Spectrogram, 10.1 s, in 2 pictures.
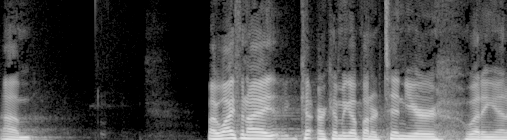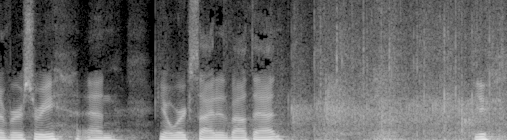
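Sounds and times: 
speech: 0:00.0 - 0:00.5, 0:02.1 - 0:09.0, 0:09.8 - 0:10.1
audience applause: 0:07.2 - 0:10.1.

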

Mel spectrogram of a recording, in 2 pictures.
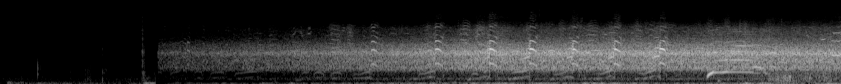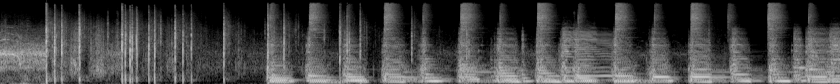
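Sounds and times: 
large flock of geese honking: 0:01.6 - 0:15.8
sharp cracks: 0:08.7 - 0:14.0.

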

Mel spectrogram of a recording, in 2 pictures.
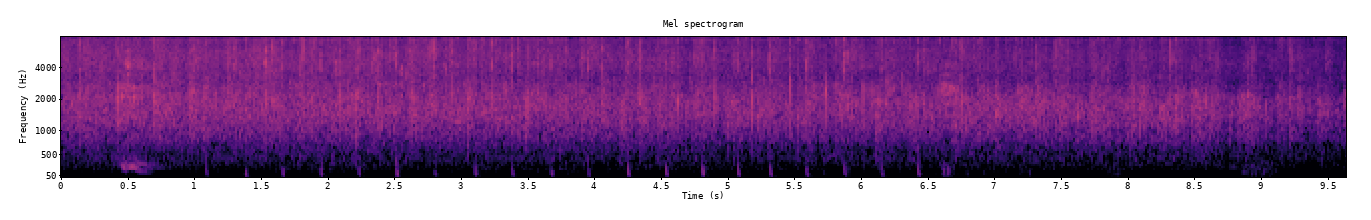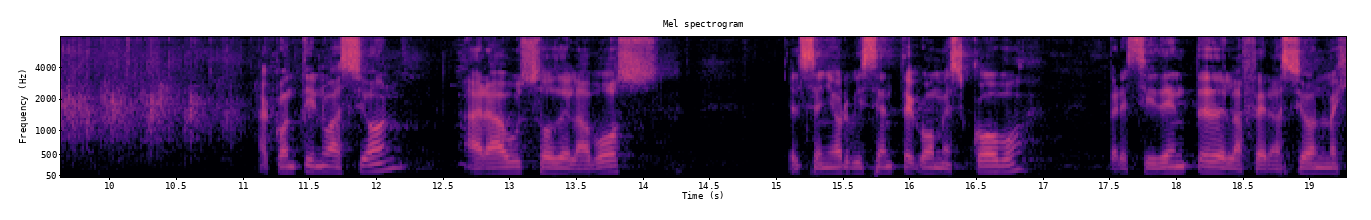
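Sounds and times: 
audience applause: 0:00.0 - 0:11.1
speech: 0:11.2 - 0:14.2, 0:15.1 - 0:19.2.

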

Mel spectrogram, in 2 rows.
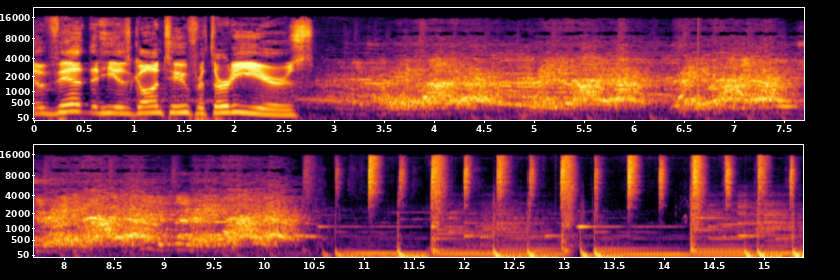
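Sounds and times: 
speech: 0:00.0 - 0:02.8
crowd heckling and chanting at Mitch McConnell at a Kentucky event: 0:00.7 - 0:10.8
music with a steady beat: 0:10.5 - 0:15.3.

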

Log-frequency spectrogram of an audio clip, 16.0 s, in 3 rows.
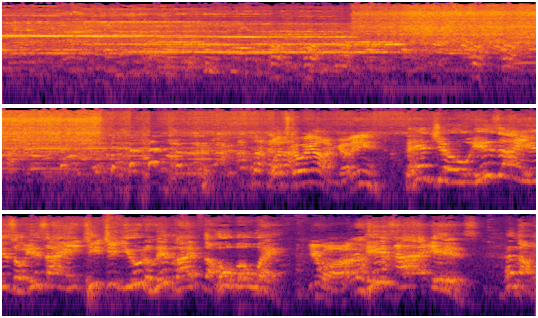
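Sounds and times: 
train screeching to a sudden halt: 0:00.0 - 0:06.6
laughter: 0:01.2 - 0:08.7
speech: 0:09.7 - 0:16.0.

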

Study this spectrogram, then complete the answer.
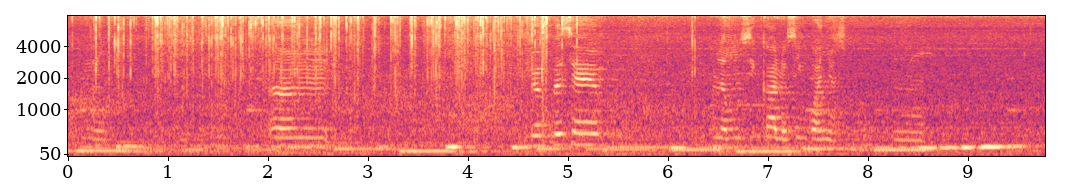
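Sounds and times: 
crunchy chewing of a chocolate-covered coffee bean: 0:00.0 - 0:05.2
speech: 0:02.0 - 0:02.9, 0:03.8 - 0:09.5.

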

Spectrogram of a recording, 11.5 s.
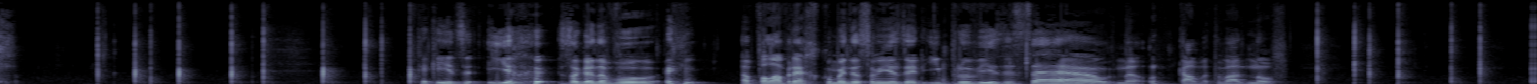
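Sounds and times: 
rhythmic hand clapping: 0:00.8 - 0:03.3, 0:09.8 - 0:11.5
speech: 0:03.2 - 0:09.8.

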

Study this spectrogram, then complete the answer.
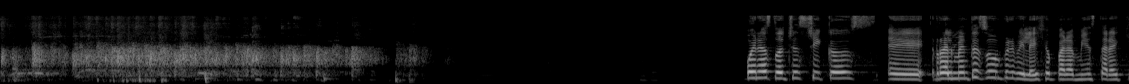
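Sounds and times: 
audience applause: 0:00.0 - 0:04.4
speech: 0:07.5 - 0:11.2.

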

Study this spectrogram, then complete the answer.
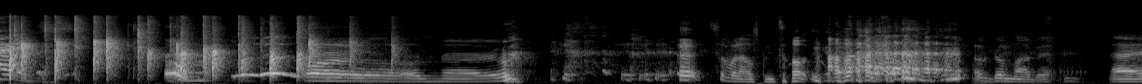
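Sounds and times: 
small group clapping: 0:00.0 - 0:04.2
people whooping and cheering: 0:01.6 - 0:04.0
speech: 0:07.2 - 0:11.4
laughter: 0:08.1 - 0:09.7.

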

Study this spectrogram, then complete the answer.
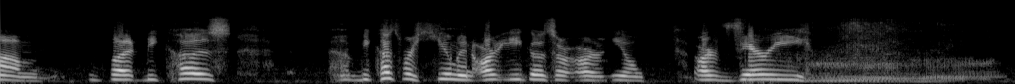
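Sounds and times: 
speech: 0:00.0 - 0:02.6, 0:03.3 - 0:08.6
motorcycle engine passing: 0:08.0 - 0:10.1.

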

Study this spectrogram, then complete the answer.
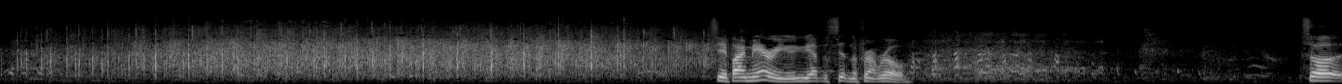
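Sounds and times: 
laughter: 0:00.0 - 0:01.0, 0:09.0 - 0:12.0
congregation applauding: 0:00.0 - 0:07.9
speech: 0:07.2 - 0:09.2, 0:13.1 - 0:13.4.

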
